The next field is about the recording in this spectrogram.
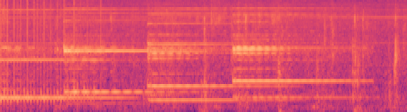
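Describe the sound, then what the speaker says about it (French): A nurse call bell in a hospital room setting rings with sustained electronic tones that step between pitches, loud and steady, with no talking. "Monsieur Dubreuil, vous avez sonné?"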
